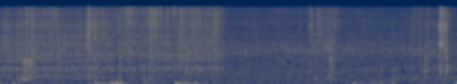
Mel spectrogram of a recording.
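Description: Boxed items being handled and moved in a cardboard carton: irregular rustling with light knocks and clicks, and a couple of dull thumps in the first half.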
